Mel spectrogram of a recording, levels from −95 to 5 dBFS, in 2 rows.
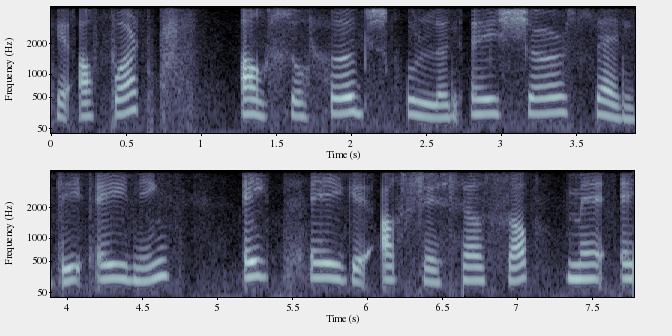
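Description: A speech recording over a narrowband call path, with nothing above 4 kHz. The sender's voice detector likely misjudged speech as background and stopped sending, so sound dropped by the voice detector is heard at 0.0–0.05 s, 2.3–2.39 s and 3.95–3.98 s, where brief slices of speech give way to steady synthetic noise. The same detector likely toggled repeatedly, producing sound chopped by the voice detector from 0.32 to 1.88 s and from 6.26 to 7.34 s, with about 1.05 s and 0.51 s of speech replaced by fill, so the speech turns choppy. During pauses, discontinuous transmission likely cut the stream, and comfort noise in place of the background fills 3.5–3.65 s, about 3 dB quieter and featureless, and again 4.76–5.63 s for roughly 0.7 s. At the end of that pause the detector was likely slow to reopen, so an onset clipped by the voice detector at 5.61–5.63 s loses 20 ms and the word starts abruptly.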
